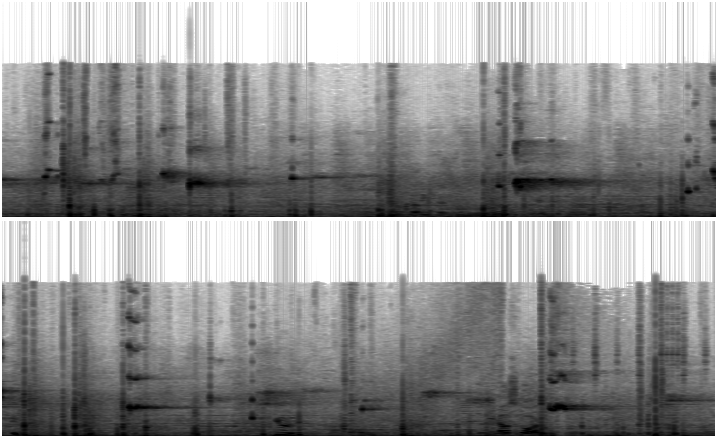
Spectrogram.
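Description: A basketball being dribbled hard on a hardwood gym floor in a one-on-one drill, with sneakers squeaking sharply as the players cut.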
